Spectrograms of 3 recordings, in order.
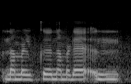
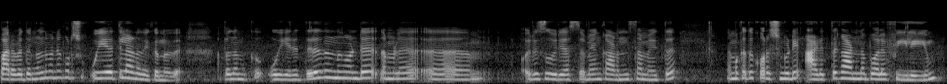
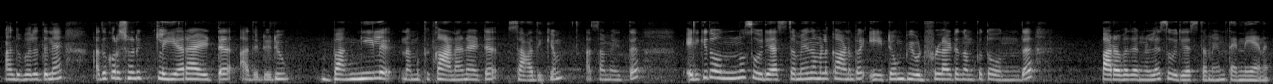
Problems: none marked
